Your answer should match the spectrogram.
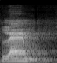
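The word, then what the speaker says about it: lamb: करना है सेम ऐसे इसको पढ़ेंगे हम लम ओके बी साइलेंट है काफ एल साइलेंट न्यू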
